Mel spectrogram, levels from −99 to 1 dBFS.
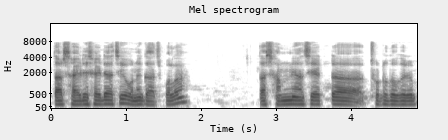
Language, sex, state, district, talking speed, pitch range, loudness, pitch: Bengali, male, West Bengal, Malda, 170 wpm, 115-125 Hz, -33 LUFS, 120 Hz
